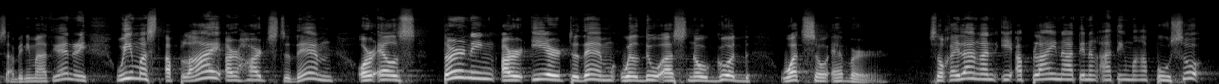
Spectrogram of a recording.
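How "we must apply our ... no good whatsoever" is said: slow, weighted sermon reading; emphatic reading. Acted. Preacher quoting commentary on applying the heart, slow emphatic reading. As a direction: read it out slowly, leaning on key words. Reads commentary aloud to congregation.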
